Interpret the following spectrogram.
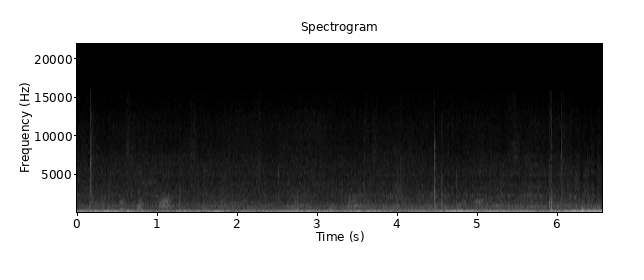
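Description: Wind buffeting the microphone in a steady low rumble, with faint distant voices and a faint steady hum in the middle. Two sharp slaps of a volleyball being hit stand out, just after the start and again later on.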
